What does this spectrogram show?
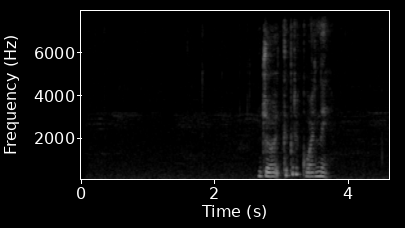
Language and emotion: Russian, positive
